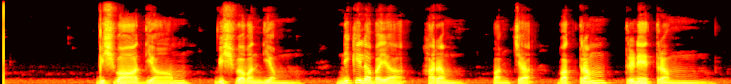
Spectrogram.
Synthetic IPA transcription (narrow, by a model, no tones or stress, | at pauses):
ʋiʃʋaːd̪jaːm | ʋiʃʋɐʋɐnd̪jɐm | nikilɐbɐjɐ | hɐɾɐm | pɐmt͡ʃɐ | ʋɐk̚t̪ɾɐmt̪ɾiɳeːt̪ɾɐm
